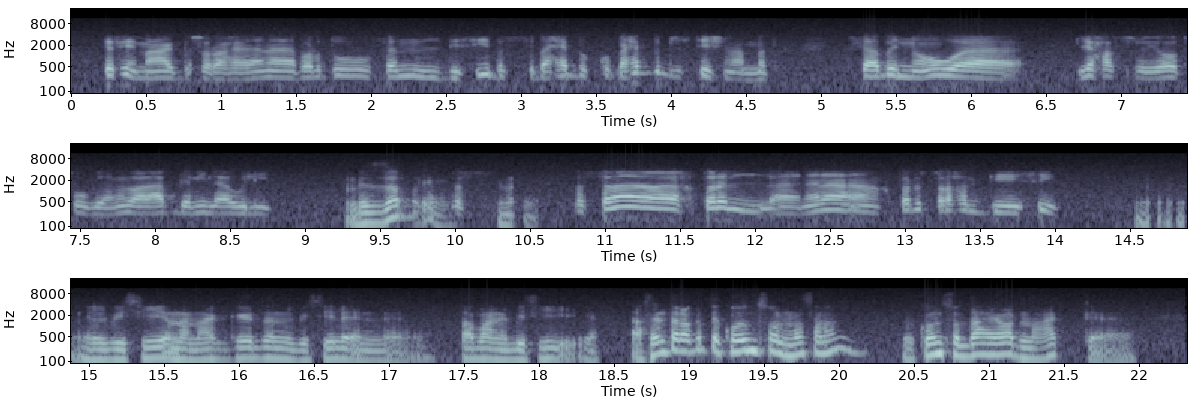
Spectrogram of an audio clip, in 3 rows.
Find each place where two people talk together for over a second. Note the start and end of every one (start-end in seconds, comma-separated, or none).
none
